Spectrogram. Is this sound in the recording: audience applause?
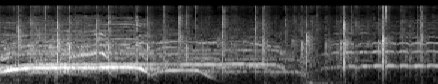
yes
